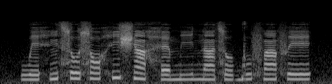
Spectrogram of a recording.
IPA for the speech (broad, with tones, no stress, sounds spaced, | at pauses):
w e˨ h ĩ˨˦ s o˧ s ɔ˧ h i˦ ʃ ã˦˨ h ɛ˨ m i˨ n ã˨ s o˨ ɡ u˧ f ã˧ f e˧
